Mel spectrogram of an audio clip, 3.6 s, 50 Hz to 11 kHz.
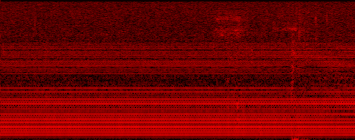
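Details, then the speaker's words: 1956–57 GE model 875 All-American Five tube radio powered up on a variac at mid-80s volts: steady low 60 Hz line hum from speaker, no station yet; audio output transformer OK, hum blamed on filter capacitor. "nothing yet but it's a good it's a good sign we're getting hum from the uh from the speaker so that means the audio output transformer is okay"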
